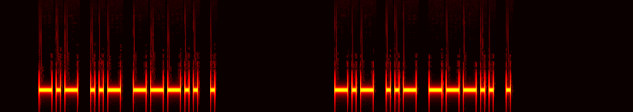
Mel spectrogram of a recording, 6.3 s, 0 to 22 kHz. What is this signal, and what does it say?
Morse code, heard as a keyed tone, about 28 wpm, 700 Hz. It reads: KU8E KU8E
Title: Call Signs Repeated 3x - 28wpm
